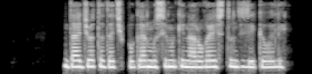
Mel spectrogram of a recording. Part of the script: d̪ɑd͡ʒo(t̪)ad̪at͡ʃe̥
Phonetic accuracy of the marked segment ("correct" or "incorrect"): correct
